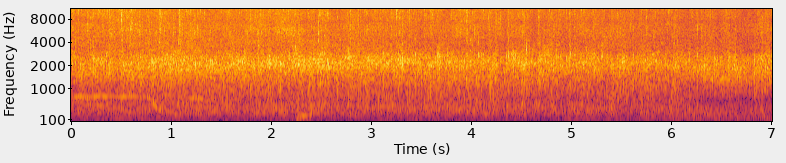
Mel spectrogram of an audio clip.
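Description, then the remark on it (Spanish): An audience applauds steadily, a dense, even wash of clapping that stays loud and full for the whole stretch with no voices breaking through. “Vamos a darle un aplauso a Dios por eso.”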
